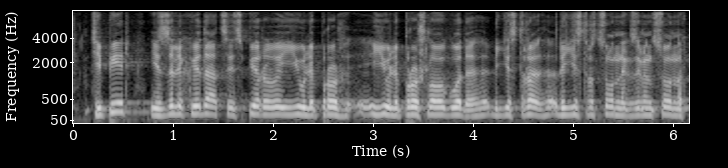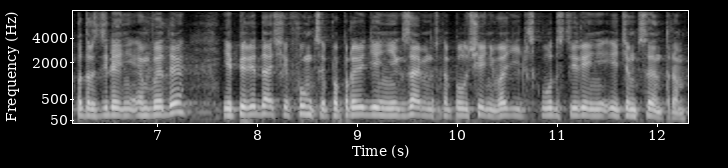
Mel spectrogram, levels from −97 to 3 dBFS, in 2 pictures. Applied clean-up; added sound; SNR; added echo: none; none; none; none.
